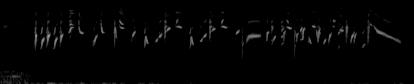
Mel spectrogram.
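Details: European goldfinch in the wild, a lively unbroken stream of tinkling, scratchy high chirps and trills lasting about four seconds after a brief low rumble at the start.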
